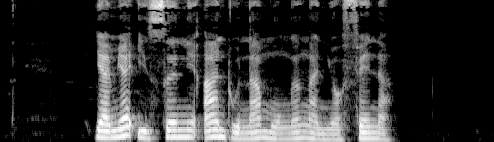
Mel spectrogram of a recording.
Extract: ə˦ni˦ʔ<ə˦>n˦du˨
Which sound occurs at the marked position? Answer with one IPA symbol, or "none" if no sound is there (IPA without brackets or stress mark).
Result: a˦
